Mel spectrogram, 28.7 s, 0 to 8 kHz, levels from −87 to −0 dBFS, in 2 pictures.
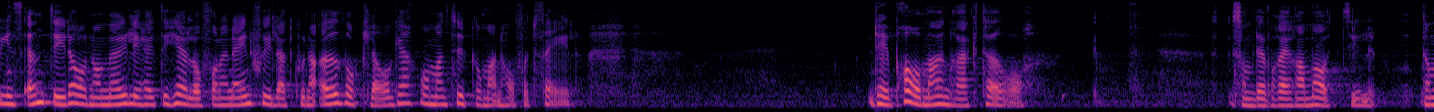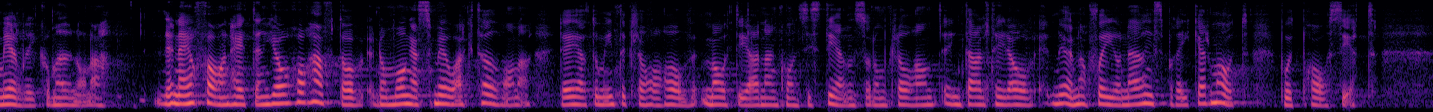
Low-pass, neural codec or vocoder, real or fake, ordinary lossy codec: none; none; real; none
